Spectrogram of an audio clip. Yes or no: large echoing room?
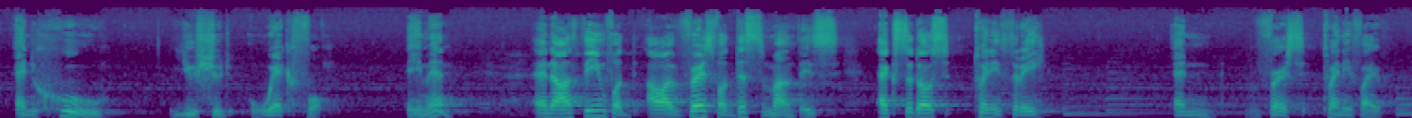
yes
